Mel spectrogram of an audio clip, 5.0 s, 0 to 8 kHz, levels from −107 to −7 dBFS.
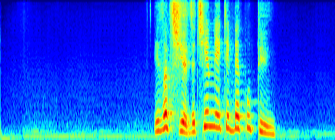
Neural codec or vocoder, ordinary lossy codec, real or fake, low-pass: codec, 16 kHz, 0.5 kbps, X-Codec, HuBERT features, trained on balanced general audio; none; fake; none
